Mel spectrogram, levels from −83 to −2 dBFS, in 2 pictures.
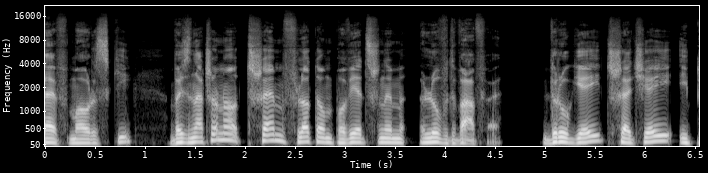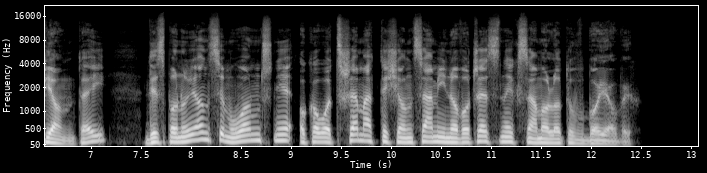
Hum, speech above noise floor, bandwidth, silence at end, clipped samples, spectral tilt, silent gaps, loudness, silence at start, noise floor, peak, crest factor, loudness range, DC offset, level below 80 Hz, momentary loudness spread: none; over 74 dB; 15 kHz; 0.7 s; under 0.1%; -6 dB/octave; 4.58-4.95 s; -17 LUFS; 0 s; under -90 dBFS; -2 dBFS; 16 dB; 1 LU; under 0.1%; -46 dBFS; 7 LU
